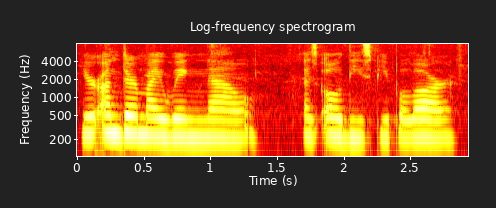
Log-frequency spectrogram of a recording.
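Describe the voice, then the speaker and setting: A woman playing a stern but caring survivor camp leader in an ASMR roleplay, speaking briskly and matter-of-factly straight to the listener. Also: medium pitch, flat delivery, warm tone, lightly acted. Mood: apologetic, softening. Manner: brisk, matter-of-fact, addressing the listener directly.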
